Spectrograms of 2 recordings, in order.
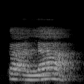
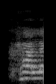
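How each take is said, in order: First: కళ begun with a plain k, as kala; no puff of air on the start of కళ; unaspirated k. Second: కళ begun with a breathy kh, as khala; wrongly aspirated. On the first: Teacher giving pupils the intended word, కళ unaspirated. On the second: Teacher showing what she isn't saying, కళ with aspirated k. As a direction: puff air on the first sound of కళ. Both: Shown as a demonstration. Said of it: "కళ అనట్లేదు నేను ఇక్కడ".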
